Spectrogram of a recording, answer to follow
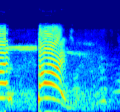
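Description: A high-pitched voice shouting long, drawn-out calls about a second apart, the second one sliding down in pitch as it trails off, as the wrestling period's clock runs out. A faint steady high tone sounds between the calls, then only gym background noise.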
